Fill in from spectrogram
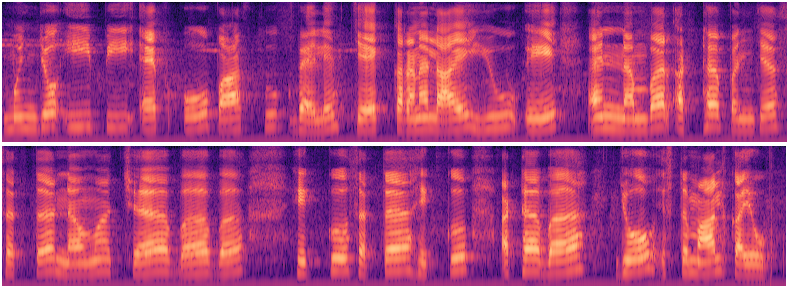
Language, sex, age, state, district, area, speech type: Sindhi, female, 45-60, Madhya Pradesh, Katni, urban, read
